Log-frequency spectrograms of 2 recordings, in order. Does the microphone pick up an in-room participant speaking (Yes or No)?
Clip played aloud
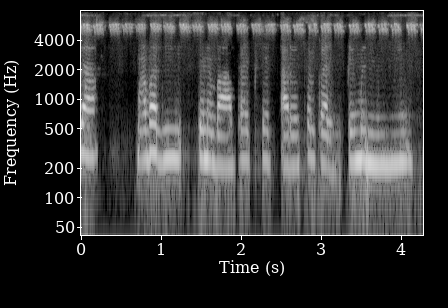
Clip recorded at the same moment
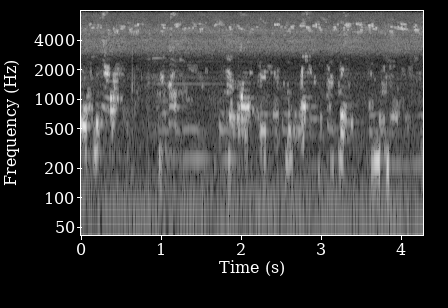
No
